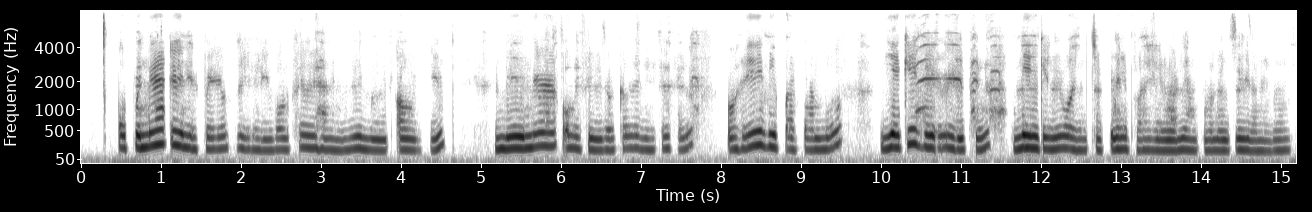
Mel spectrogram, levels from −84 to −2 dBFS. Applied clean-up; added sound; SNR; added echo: neural diffusion model UNIVERSE++.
